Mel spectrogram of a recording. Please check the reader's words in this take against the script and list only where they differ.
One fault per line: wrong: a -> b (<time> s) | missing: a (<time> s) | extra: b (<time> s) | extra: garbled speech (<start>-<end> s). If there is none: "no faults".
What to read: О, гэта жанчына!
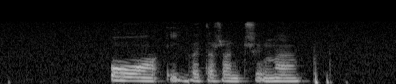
no faults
